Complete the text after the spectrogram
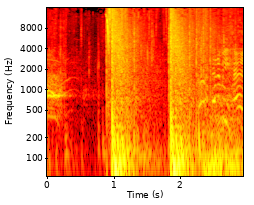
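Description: A shotgun fires with loud, sharp blasts.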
